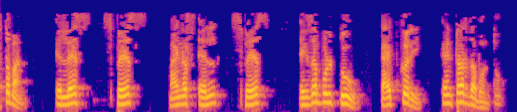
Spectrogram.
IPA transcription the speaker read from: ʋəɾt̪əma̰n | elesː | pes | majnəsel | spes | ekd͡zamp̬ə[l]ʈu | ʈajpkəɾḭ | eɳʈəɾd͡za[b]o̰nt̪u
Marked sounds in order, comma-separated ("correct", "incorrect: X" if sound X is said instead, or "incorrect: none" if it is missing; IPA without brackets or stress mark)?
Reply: correct, correct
